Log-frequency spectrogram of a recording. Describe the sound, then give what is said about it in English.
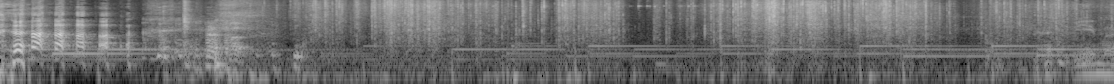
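A gift, an angel ornament, being unwrapped: paper crinkles and rustles steadily with scattered crackles and taps. A brief chuckle of laughter comes at the start, and a soft tonal hum runs underneath. “So you open it. Can you open it?”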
